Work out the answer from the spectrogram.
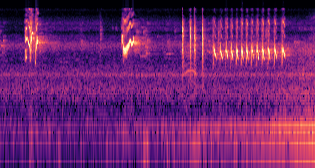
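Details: White-rumped shama used as a singing lure: two separate twisting whistled phrases, then a few sharp clicks leading into a quick, regular series of short bright notes, with a low hum in the background.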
